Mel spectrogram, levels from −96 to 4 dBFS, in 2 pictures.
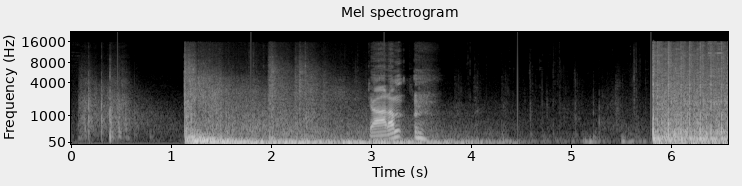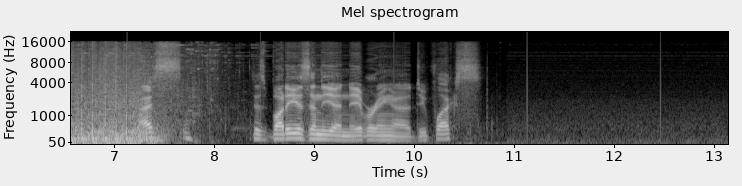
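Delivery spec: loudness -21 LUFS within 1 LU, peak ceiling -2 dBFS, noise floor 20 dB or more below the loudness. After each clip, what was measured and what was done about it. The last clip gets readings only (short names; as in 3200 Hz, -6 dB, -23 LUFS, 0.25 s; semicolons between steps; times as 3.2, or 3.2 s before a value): clicks 10; loudness -26.5 LUFS; peak -9.0 dBFS; loudness target -21.0 LUFS
-> de-click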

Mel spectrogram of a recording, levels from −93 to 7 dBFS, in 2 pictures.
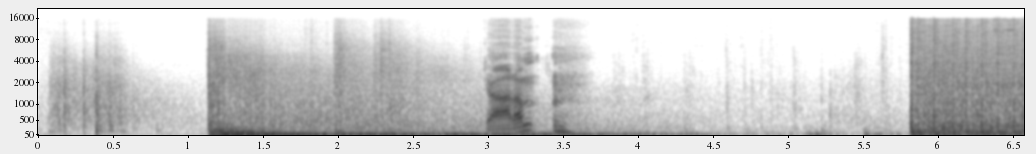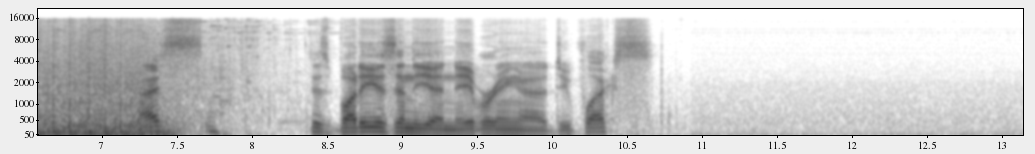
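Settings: clicks 0; loudness -26.5 LUFS; peak -9.0 dBFS; loudness target -21.0 LUFS
-> gain +5.5 dB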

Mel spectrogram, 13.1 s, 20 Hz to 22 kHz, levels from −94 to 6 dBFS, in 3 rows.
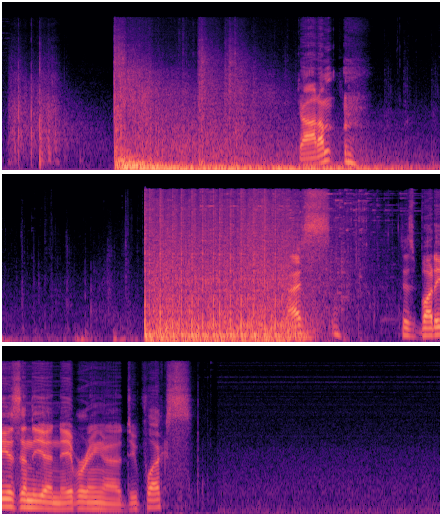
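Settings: loudness -21.0 LUFS; peak -3.5 dBFS; noise floor -56 dBFS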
